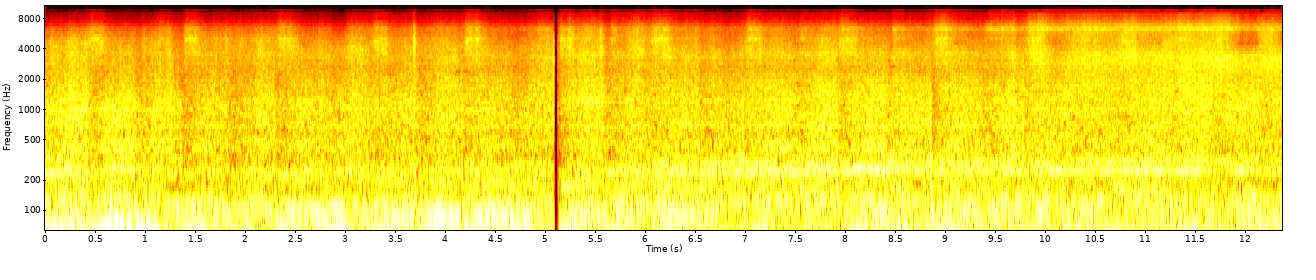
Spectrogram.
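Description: Wind rushes loudly past a moving vehicle outdoors.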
